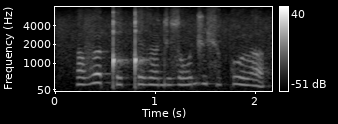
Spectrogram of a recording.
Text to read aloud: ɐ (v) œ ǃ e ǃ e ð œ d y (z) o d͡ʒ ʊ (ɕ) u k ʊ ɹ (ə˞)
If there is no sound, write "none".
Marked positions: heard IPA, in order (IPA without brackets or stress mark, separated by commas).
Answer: v, z, ɕ, ɐ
